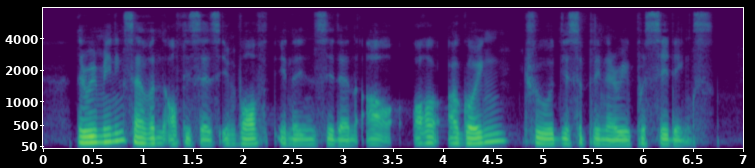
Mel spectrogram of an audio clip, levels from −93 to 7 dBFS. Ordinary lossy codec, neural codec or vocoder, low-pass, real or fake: MP3, 48 kbps; autoencoder, 48 kHz, 128 numbers a frame, DAC-VAE, trained on Japanese speech; 7.2 kHz; fake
